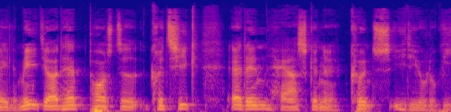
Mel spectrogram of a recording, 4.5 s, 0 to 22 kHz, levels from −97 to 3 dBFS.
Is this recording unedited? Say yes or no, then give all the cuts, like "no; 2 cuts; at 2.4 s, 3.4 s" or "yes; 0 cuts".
yes; 0 cuts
